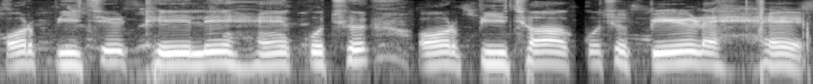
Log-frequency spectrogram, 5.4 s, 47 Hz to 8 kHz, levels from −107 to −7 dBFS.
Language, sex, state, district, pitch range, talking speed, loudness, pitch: Hindi, male, Madhya Pradesh, Katni, 155-170 Hz, 110 wpm, -14 LUFS, 165 Hz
